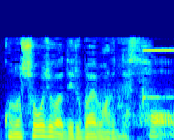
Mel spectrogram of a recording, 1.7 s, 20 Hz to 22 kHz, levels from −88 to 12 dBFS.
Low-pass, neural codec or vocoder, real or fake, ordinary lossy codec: 7.2 kHz; none; real; none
